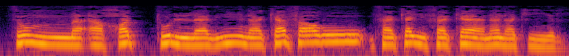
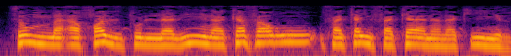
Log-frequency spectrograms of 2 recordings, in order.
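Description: First: أخذت said as "akhattu", one doubled t; dhal merged into ta. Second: Said in the usual way. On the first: Shown as a demonstration. Teacher demonstrating Qalun's reading, أخذت with dhal merged into ta. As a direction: recite أخذت with the dhal assimilated into the ta. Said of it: "بإدغام الذال في التاء". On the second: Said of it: "قرأ قالون بإدغام الذال في التاء".

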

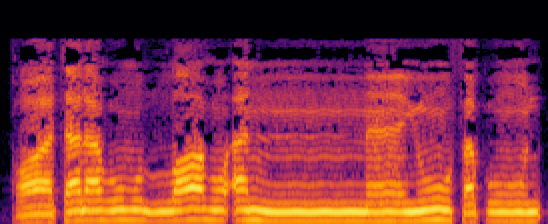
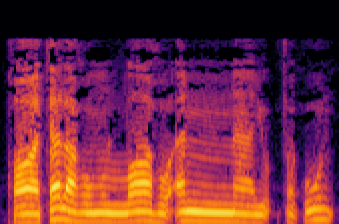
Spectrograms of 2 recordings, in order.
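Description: First: Slow loud chant, «يؤفكون» as "yufakun" with long u; Warsh hamza turned waw. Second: Said in the usual way. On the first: Shown as a demonstration. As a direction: drop the glottal stop in «يؤفكون» for a pure long u. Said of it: "بإبدال الهمزة واوا خالصة في الموضعين هكذا". (تلاوة ورش بإبدال همزة «يؤفكون» واوا) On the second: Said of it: "قرأ ورش بإبدال الهمزة واوا".

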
